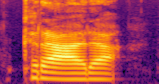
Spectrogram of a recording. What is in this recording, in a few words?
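"crara", Sardinian, female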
